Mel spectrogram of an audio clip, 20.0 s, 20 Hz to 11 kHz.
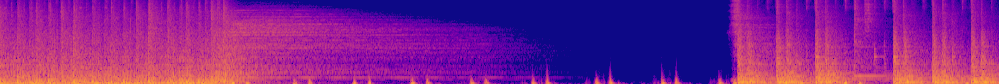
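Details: Heartbeat sound within an uplifting epic orchestral music mix: paired heartbeat-like thumps at roughly 55 a minute, heard alone in a gap between loud music passages.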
